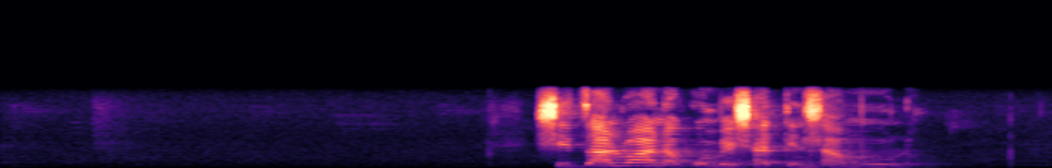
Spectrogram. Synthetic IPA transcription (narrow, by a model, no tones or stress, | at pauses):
ʃit͡salwanakumbɛʃatinɬamuːlɔ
